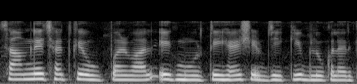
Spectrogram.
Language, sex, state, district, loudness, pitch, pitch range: Hindi, female, Uttar Pradesh, Lucknow, -14 LUFS, 215 Hz, 205-235 Hz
